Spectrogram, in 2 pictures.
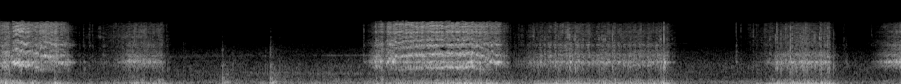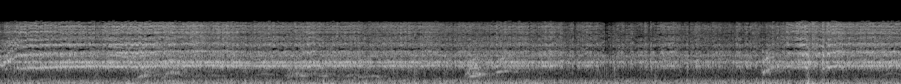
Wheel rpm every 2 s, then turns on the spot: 100, 10, 100, 20, 70, 220, 230, 230, 230.
0-2 4-8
